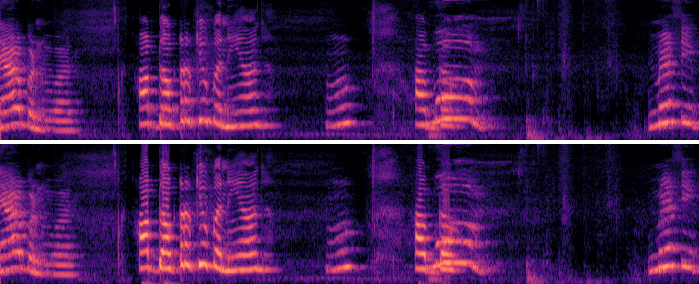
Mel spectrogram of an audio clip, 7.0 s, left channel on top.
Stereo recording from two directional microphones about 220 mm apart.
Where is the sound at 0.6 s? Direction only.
15° left (ahead or behind).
